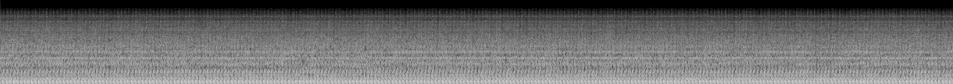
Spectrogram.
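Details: Toro TimeCutter MX4200 74765 zero-turn, had smoked and died off choke; on fresh ethanol-free fuel with fuel lines refitted: loud steady single-cylinder drone, fast even pulse, no surging or stumbling, running cleanly off choke; earlier cause unknown.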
